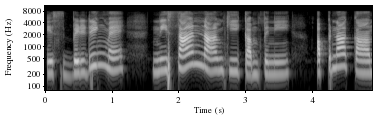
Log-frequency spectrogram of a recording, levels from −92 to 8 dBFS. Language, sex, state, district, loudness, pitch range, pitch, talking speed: Hindi, female, Himachal Pradesh, Shimla, -18 LUFS, 215-275 Hz, 235 Hz, 110 wpm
